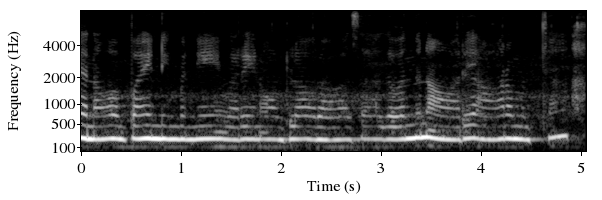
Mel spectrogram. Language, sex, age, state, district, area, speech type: Tamil, female, 18-30, Tamil Nadu, Tiruvannamalai, urban, spontaneous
